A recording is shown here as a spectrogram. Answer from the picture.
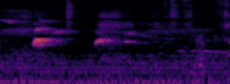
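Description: A dog whining: two short, high whines, the first a little louder.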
